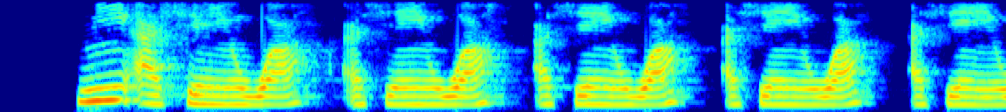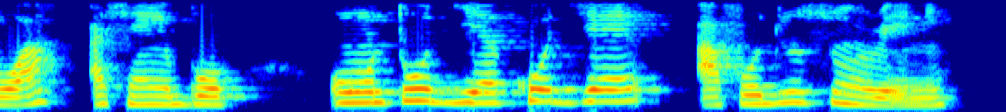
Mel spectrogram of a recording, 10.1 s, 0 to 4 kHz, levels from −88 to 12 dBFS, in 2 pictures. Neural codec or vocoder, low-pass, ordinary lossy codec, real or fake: none; 3.6 kHz; none; real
